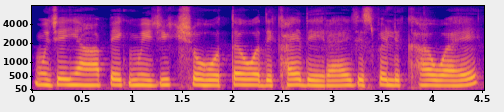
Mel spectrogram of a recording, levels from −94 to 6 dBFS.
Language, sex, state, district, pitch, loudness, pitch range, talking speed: Hindi, female, Maharashtra, Mumbai Suburban, 190 Hz, -13 LUFS, 185-200 Hz, 240 wpm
